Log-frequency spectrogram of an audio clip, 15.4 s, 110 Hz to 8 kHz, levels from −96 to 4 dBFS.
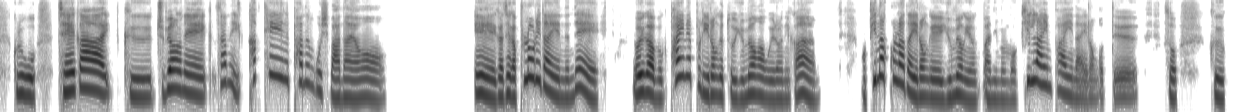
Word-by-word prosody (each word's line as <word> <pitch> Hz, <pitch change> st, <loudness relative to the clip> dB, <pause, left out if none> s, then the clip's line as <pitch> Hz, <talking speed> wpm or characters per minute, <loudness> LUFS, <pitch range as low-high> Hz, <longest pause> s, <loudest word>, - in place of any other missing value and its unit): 그리고 215 Hz, -3 st, +2 dB, 0.3 s
제가 255 Hz, -1 st, +7 dB, 0.2 s
그 200 Hz, -1 st, -2 dB
주변에 235 Hz, -5 st, +3 dB
사는 335 Hz, -2 st, -4 dB
이 220 Hz, -, -7 dB
칵테일 420 Hz, -1 st, -2 dB
파는 340 Hz, -4 st, -5 dB
곳이 250 Hz, -3 st, -6 dB
많아요. 195 Hz, -1 st, -3 dB, 1.1 s
예. 230 Hz, 0 st, +4 dB
그러니까 200 Hz, -1 st, +2 dB
제가 205 Hz, -2 st, +2 dB
플로리다에 370 Hz, -, +3 dB
있는데 195 Hz, 0 st, -1 dB, 0.4 s
여기가 230 Hz, 0 st, +6 dB
뭐 190 Hz, -1 st, -7 dB
파인애플 415 Hz, -, 0 dB
이런 215 Hz, -1 st, 0 dB
게 210 Hz, -, -1 dB
또 190 Hz, 0 st, -6 dB
유명하고 200 Hz, 0 st, -2 dB
이러니까 185 Hz, +2 st, -3 dB, 0.6 s
뭐 -, -, -10 dB
피나콜라다 375 Hz, -, +2 dB
이런 200 Hz, -1 st, +2 dB
게 185 Hz, -2 st, -1 dB
유명해요. 195 Hz, -3 st, -2 dB
아니면 185 Hz, -1 st, -8 dB
뭐 180 Hz, 0 st, -11 dB
키 365 Hz, -, -1 dB
라임 320 Hz, -5 st, +2 dB
파이나 230 Hz, -6 st, -4 dB
이런 95 Hz, 0 st, -10 dB
것들. 100 Hz, 0 st, -9 dB, 0.3 s
그래서 190 Hz, -1 st, -4 dB, 0.4 s
그 200 Hz, -3 st, -1 dB
215 Hz, 340 characters per minute, -25 LUFS, 190-275 Hz, 1.1 s, 제가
